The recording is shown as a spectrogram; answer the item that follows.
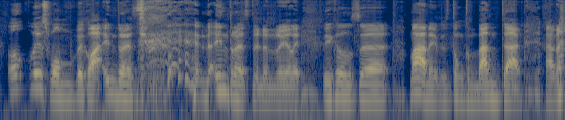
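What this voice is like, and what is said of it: Put-on Yorkshire accent. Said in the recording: “Duncan Ballantyne is Scottish. You're doing a Yorkshire accent. ... Apologies for the accent.”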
